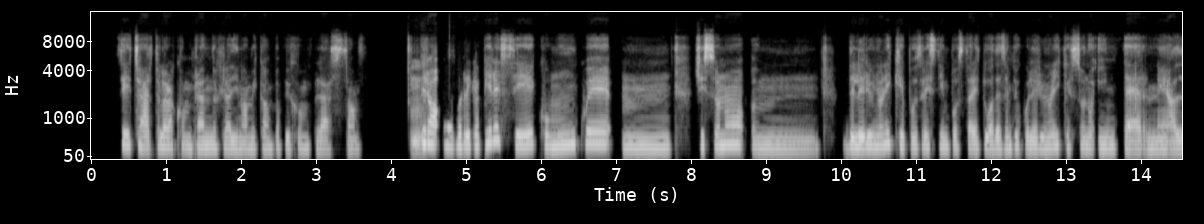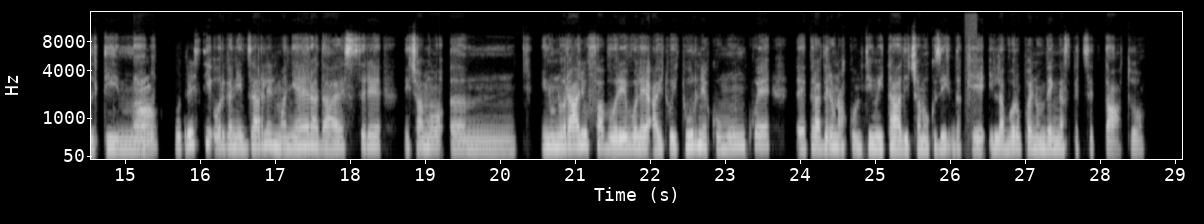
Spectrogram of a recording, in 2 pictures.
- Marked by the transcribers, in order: other background noise; "riunioni" said as "riunoni"; in English: "team"; tapping
- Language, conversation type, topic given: Italian, advice, Come posso gestire un lavoro frammentato da riunioni continue?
